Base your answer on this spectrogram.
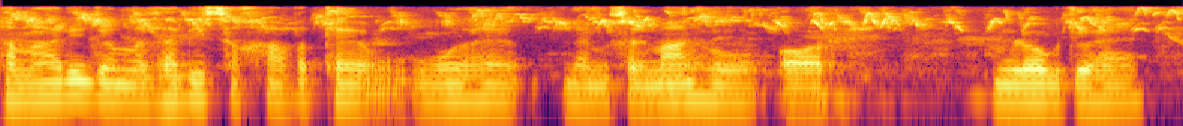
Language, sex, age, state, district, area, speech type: Urdu, male, 18-30, Bihar, Khagaria, rural, spontaneous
